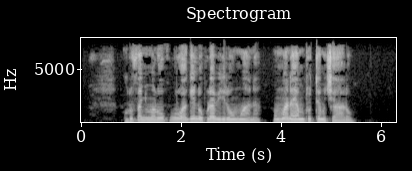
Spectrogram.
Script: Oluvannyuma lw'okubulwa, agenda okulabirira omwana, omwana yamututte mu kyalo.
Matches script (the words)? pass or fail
pass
